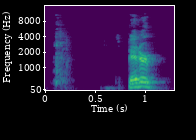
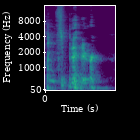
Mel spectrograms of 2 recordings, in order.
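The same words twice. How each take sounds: First: Slow, loud, stretched-out bitter; drawn-out verdict. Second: A breathy whispered aside, no voice. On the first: Host tasting Amaro, slow and loud drawn-out verdict. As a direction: savor the word bitter, dragging it out. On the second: Host tasting Amaro, repeating it in a whisper. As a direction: whisper bitter to yourself. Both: Acted.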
